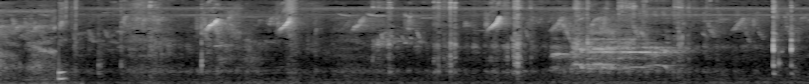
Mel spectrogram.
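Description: A spoon scrapes the flesh inside a coconut shell.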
